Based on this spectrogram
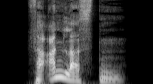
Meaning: inflection of veranlassen: 1. first/third-person plural preterite 2. first/third-person plural subjunctive II
- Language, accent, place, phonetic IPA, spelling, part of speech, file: German, Germany, Berlin, [fɛɐ̯ˈʔanˌlastn̩], veranlassten, adjective / verb, De-veranlassten.ogg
